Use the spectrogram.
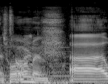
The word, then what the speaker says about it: Tormund: Yeah, Tormund.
